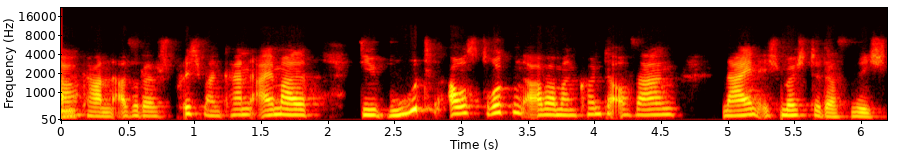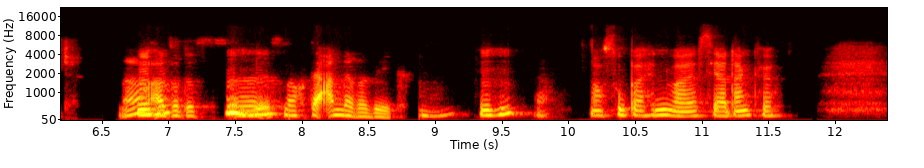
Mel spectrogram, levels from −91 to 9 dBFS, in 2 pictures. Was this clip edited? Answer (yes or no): yes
